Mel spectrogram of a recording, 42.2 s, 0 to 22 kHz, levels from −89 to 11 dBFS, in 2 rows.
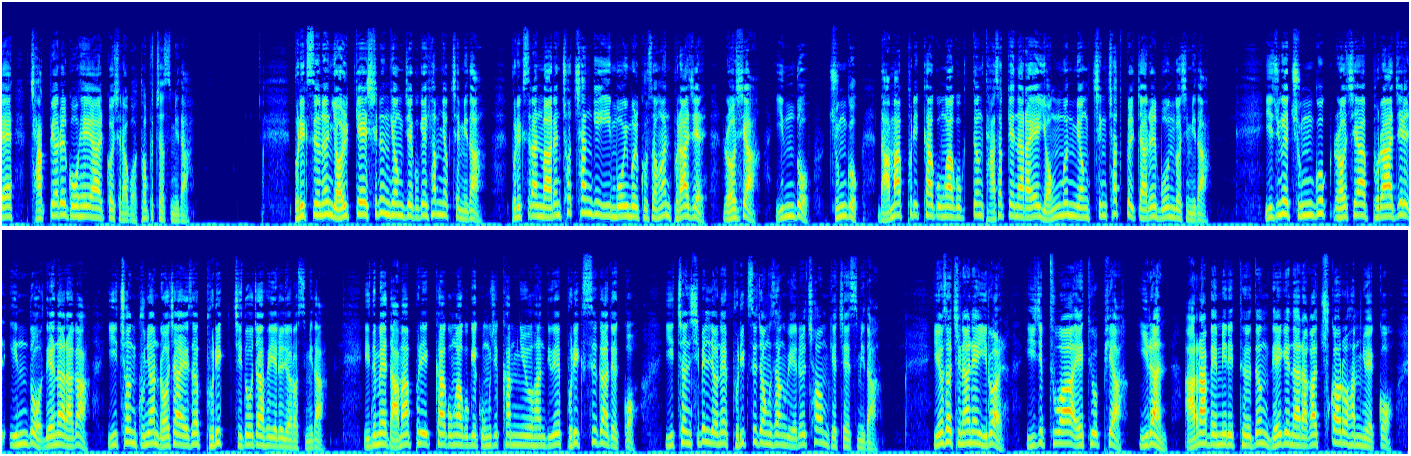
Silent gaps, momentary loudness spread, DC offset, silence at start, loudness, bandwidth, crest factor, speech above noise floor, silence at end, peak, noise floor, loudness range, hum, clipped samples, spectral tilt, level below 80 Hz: none; 11 LU; under 0.1%; 0 s; -26 LUFS; 13.5 kHz; 22 dB; 30 dB; 0.25 s; -4 dBFS; -55 dBFS; 6 LU; none; under 0.1%; -4.5 dB/octave; -66 dBFS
